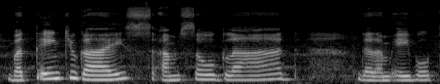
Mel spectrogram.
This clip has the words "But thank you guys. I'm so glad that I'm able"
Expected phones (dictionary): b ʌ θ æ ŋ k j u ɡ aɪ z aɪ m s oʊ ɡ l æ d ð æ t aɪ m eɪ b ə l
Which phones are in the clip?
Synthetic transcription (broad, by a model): b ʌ t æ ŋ k j u ɡ aɪ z aɪ m s oʊ ɡ l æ d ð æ t aɪ m eɪ b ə l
